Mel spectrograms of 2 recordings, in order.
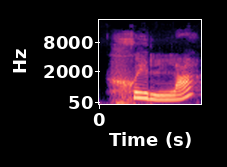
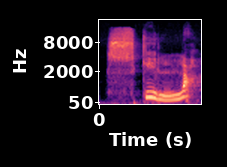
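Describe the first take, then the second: First: The word begins with a breathy h-like sound. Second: The word begins with a hard sk sound. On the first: The speaker calls it right. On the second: The speaker calls it wrong.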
